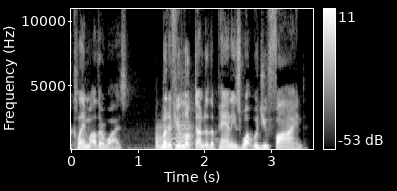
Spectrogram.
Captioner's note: soft fart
